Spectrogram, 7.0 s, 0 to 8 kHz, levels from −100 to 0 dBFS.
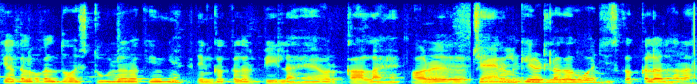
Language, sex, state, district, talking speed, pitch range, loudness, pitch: Hindi, male, Bihar, Samastipur, 205 wpm, 110-130 Hz, -24 LUFS, 125 Hz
